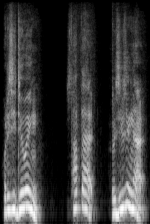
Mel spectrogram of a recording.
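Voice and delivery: high-pitched whiny protest; mock whine. Real, not acted. Complaining as friend touches camera.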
